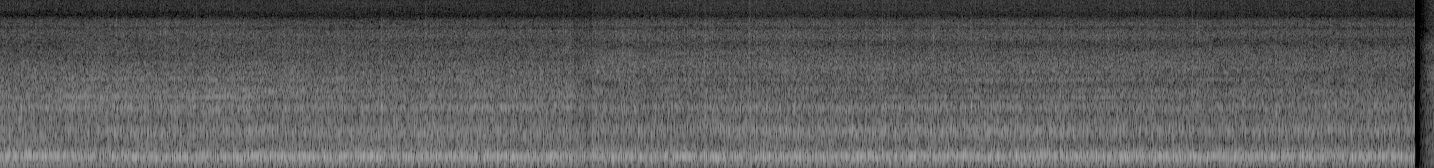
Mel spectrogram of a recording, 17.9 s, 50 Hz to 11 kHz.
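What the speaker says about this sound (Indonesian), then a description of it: "ternyata mesin polesnya N70 ini alhamdulillah sekarang sudah tidak muncrat lagi" Modified N70 rice polishing machine at a rice mill, driven by a 16 PK engine, running with a loud, steady, continuous drone and mechanical hum throughout, with no talking.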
